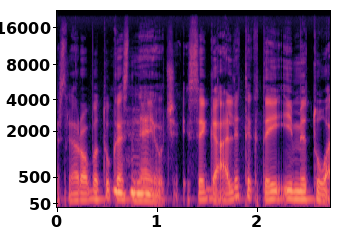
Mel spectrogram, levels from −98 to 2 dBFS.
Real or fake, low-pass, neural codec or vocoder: real; 19.8 kHz; none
